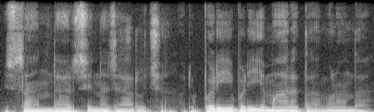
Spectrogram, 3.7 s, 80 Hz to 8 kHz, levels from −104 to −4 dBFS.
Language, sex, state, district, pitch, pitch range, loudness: Hindi, male, Uttarakhand, Tehri Garhwal, 125 Hz, 115-125 Hz, -14 LUFS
